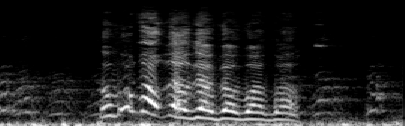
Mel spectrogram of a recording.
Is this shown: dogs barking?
yes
